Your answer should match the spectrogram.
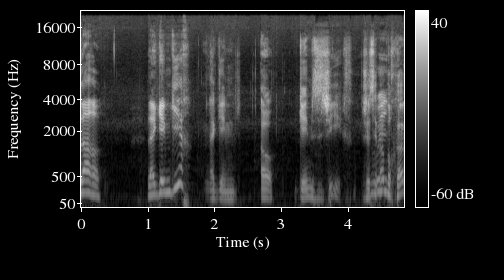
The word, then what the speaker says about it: Game Gear: La Game Gear. Je sais Oui. pas pourquoi, mais c'est le seul prononciation de Gear qui est autorisé pour la Game Gear.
